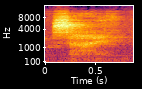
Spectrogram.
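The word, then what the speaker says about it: Scythe: Sythe.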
